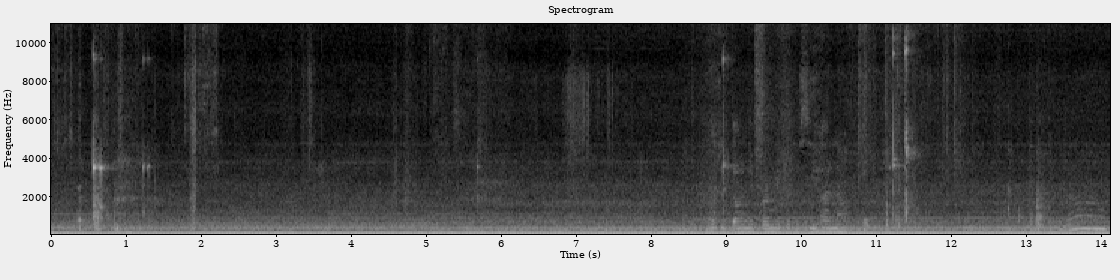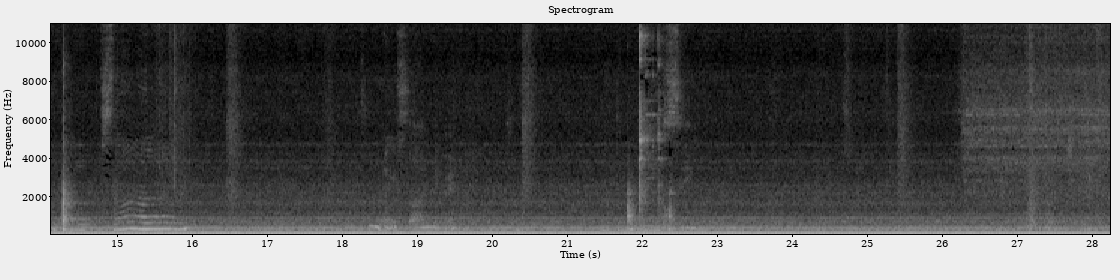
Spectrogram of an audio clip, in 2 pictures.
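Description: An air conditioner hums steadily.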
